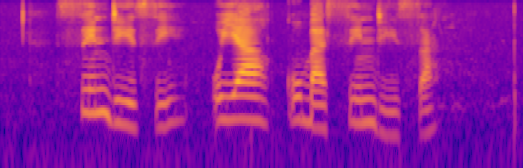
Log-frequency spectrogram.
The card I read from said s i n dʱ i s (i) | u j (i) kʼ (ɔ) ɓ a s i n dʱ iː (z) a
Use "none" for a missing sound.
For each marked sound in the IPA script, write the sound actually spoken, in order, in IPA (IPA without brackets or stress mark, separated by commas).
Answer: i, a, u, s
